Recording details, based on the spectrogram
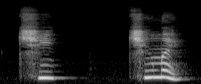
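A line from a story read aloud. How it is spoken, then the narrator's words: Faint, distant voice. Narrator (Chinese): 巫王的声音有些渺茫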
